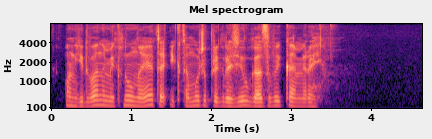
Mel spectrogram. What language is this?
Russian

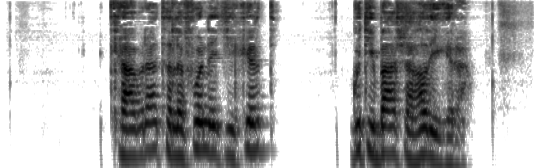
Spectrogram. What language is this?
Central Kurdish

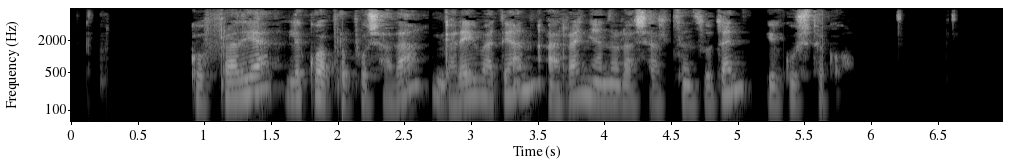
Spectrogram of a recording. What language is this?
Basque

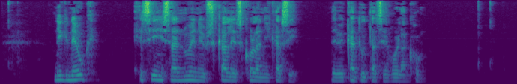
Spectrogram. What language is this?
Basque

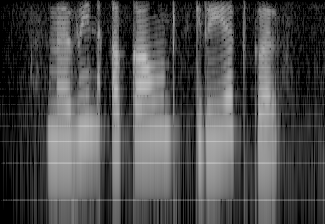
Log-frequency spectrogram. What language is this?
Marathi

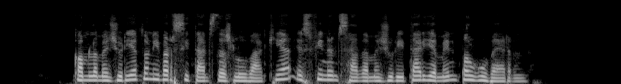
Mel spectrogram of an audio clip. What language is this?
Catalan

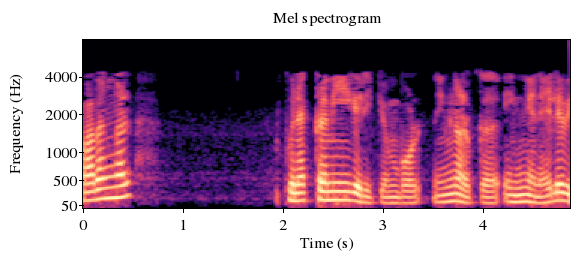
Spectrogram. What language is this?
Malayalam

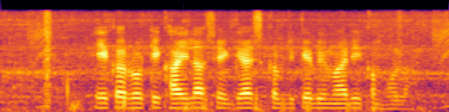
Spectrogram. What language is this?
Bhojpuri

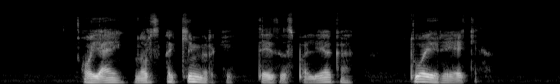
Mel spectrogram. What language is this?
Lithuanian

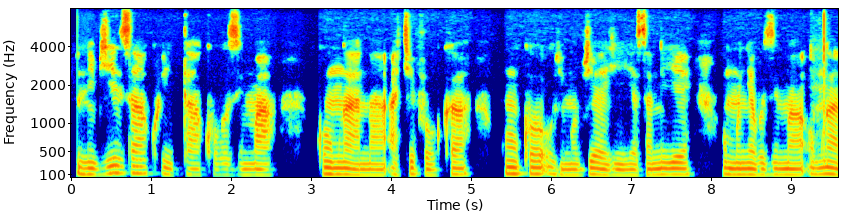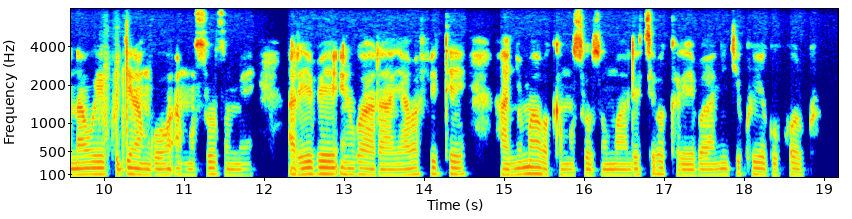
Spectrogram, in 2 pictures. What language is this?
Kinyarwanda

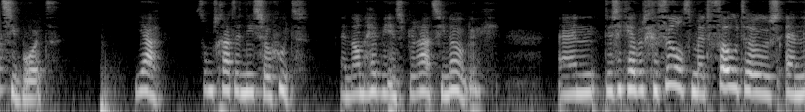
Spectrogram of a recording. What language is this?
Dutch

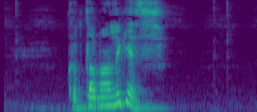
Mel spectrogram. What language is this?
Turkish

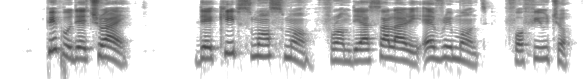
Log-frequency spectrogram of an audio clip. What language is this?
Nigerian Pidgin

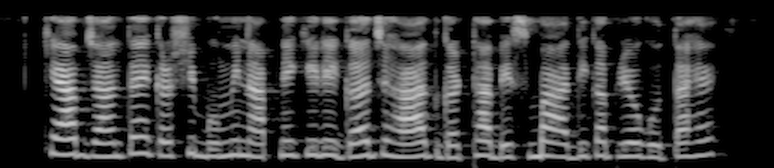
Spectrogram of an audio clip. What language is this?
Hindi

